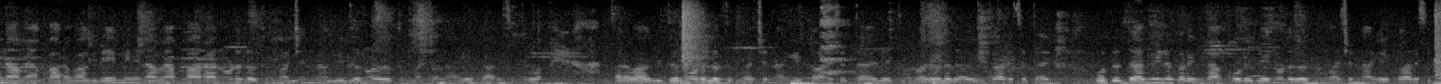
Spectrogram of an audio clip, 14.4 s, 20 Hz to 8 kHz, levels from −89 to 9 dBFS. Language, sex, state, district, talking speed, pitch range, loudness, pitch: Kannada, female, Karnataka, Bellary, 100 wpm, 180-185 Hz, -36 LUFS, 180 Hz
